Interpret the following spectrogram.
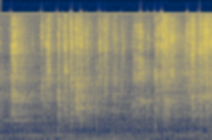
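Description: Crinkling of a condom wrapper being handled in the fingers: a run of small, irregular crackles.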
